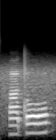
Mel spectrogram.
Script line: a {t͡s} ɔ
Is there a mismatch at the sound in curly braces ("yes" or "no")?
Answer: yes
